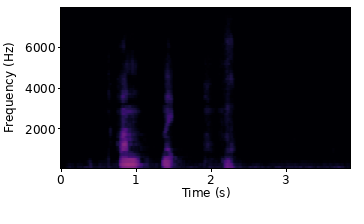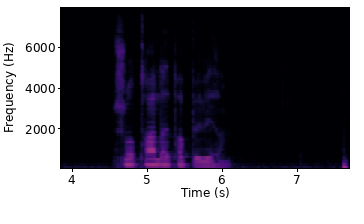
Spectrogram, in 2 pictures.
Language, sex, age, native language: Icelandic, male, 9, Icelandic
